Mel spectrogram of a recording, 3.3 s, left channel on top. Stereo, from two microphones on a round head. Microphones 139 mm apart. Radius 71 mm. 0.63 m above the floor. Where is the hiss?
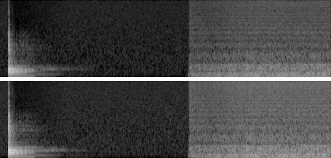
20° right (ahead or behind), 0.9 m.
